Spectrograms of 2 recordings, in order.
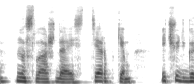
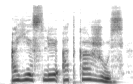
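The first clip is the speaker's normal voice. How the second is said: hoarse hopeful voice; 6 semitones higher than usual. A narrator's reading. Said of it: "услышала девушка собственный голос, хриплый, чужой, с плохо скрытой надеждой".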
